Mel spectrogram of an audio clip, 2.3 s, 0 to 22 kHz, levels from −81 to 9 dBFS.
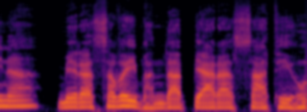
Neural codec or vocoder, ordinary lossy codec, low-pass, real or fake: none; none; none; real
